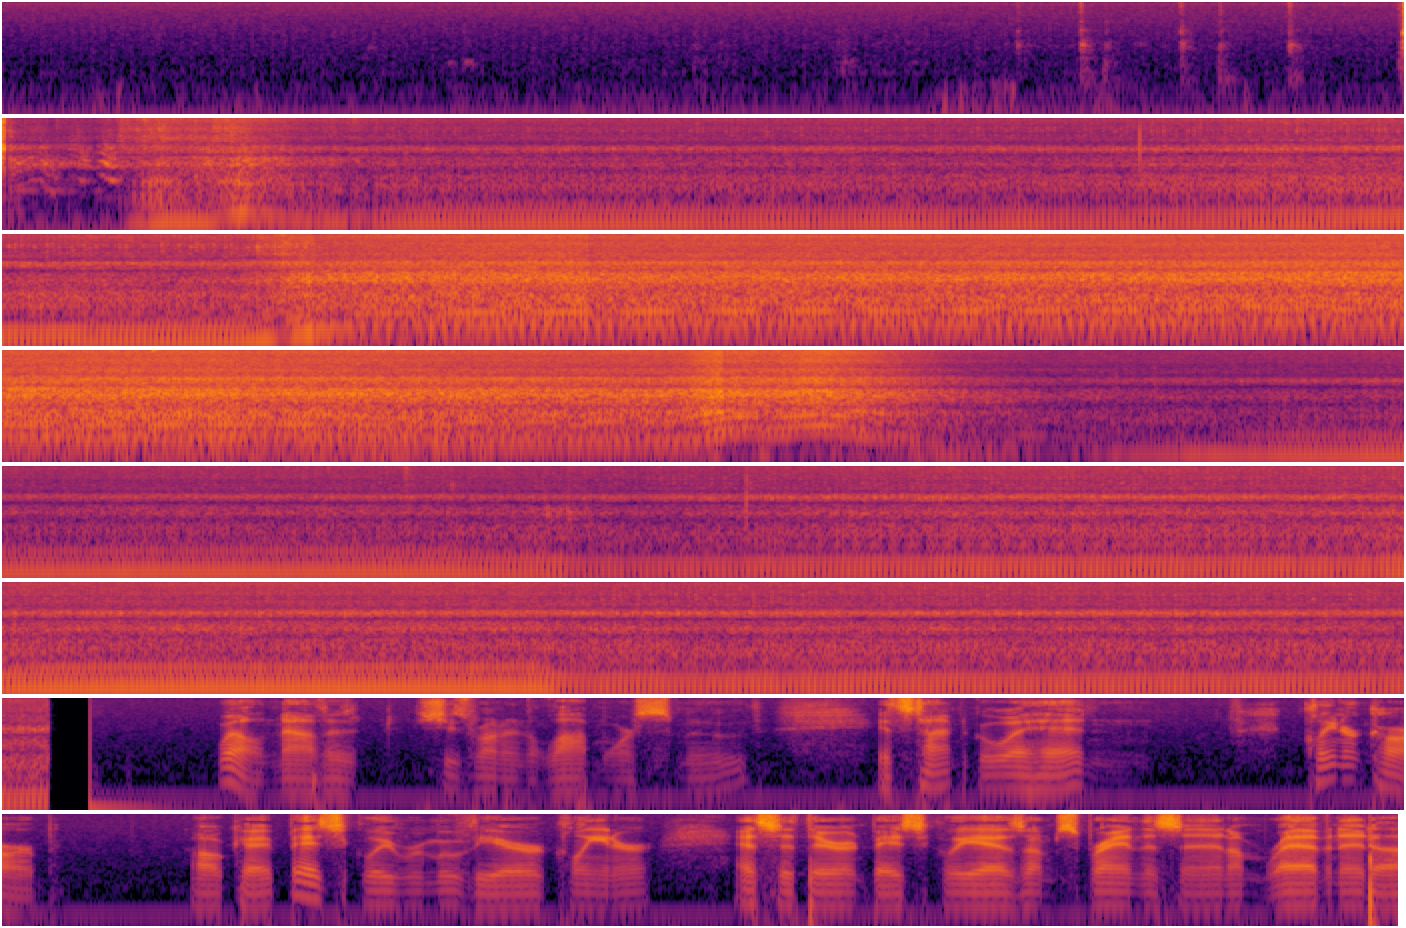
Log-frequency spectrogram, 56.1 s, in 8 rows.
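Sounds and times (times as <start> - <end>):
car engine idling and revving: 7.0 - 42.3.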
